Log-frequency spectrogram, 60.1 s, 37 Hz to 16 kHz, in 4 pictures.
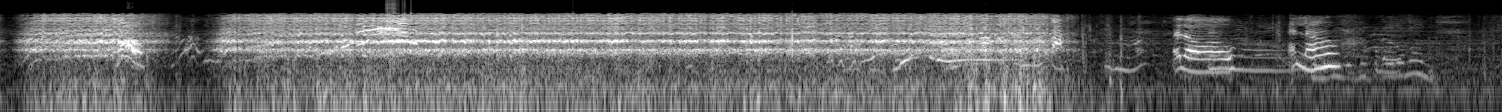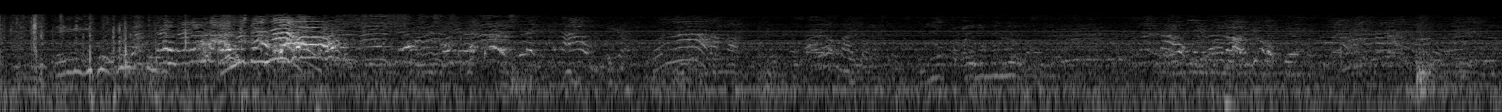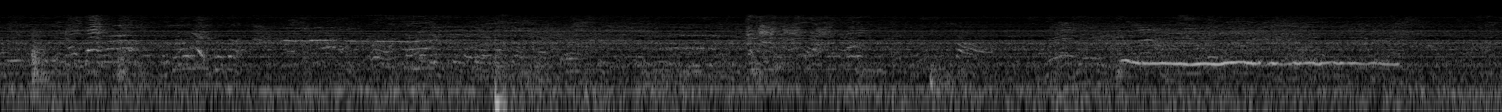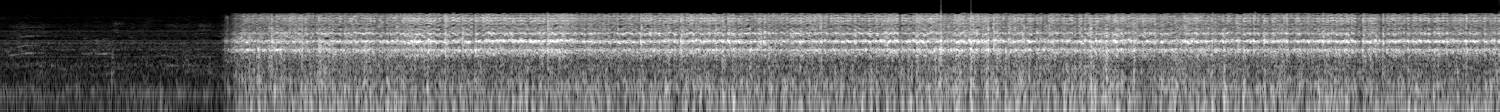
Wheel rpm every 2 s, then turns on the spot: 90, 150, 230, 230, 230, 70, 0, 0, 0, 0, 0, 0, 0, 0, 0, 0, 0, 0, 0, 0, 0, 0, 0, 20, 210, 220, 220, 230, 230, 230.
none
